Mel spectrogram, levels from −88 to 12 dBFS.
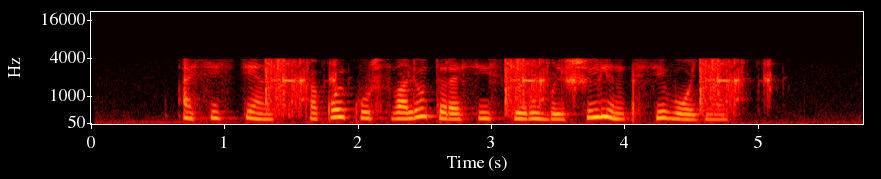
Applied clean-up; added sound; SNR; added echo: none; Shatter; 5 dB; none.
